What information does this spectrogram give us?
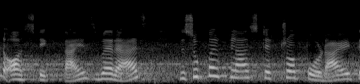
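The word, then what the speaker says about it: Osteichthyes: One is chondric thighs and ostick thighs. How to pronounce? Chondric thighs and ostick thighs.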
